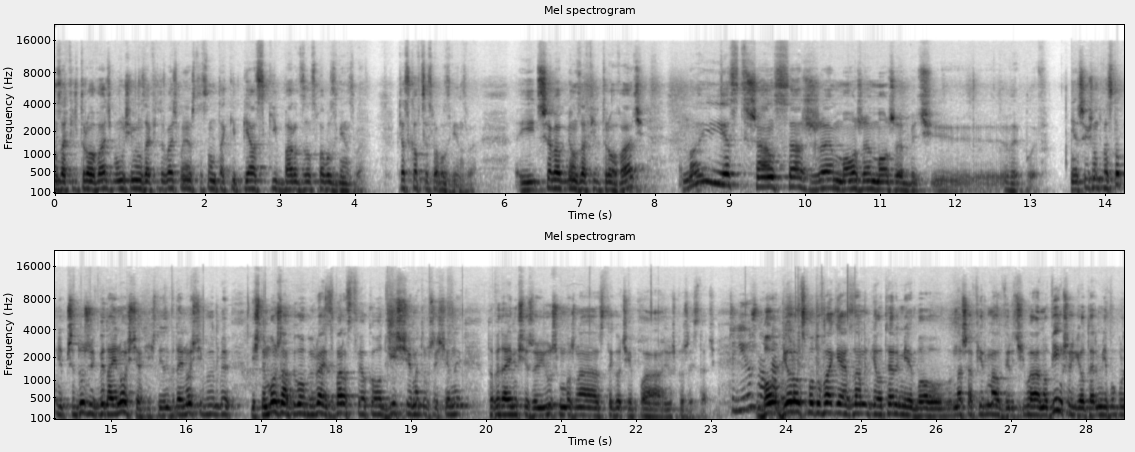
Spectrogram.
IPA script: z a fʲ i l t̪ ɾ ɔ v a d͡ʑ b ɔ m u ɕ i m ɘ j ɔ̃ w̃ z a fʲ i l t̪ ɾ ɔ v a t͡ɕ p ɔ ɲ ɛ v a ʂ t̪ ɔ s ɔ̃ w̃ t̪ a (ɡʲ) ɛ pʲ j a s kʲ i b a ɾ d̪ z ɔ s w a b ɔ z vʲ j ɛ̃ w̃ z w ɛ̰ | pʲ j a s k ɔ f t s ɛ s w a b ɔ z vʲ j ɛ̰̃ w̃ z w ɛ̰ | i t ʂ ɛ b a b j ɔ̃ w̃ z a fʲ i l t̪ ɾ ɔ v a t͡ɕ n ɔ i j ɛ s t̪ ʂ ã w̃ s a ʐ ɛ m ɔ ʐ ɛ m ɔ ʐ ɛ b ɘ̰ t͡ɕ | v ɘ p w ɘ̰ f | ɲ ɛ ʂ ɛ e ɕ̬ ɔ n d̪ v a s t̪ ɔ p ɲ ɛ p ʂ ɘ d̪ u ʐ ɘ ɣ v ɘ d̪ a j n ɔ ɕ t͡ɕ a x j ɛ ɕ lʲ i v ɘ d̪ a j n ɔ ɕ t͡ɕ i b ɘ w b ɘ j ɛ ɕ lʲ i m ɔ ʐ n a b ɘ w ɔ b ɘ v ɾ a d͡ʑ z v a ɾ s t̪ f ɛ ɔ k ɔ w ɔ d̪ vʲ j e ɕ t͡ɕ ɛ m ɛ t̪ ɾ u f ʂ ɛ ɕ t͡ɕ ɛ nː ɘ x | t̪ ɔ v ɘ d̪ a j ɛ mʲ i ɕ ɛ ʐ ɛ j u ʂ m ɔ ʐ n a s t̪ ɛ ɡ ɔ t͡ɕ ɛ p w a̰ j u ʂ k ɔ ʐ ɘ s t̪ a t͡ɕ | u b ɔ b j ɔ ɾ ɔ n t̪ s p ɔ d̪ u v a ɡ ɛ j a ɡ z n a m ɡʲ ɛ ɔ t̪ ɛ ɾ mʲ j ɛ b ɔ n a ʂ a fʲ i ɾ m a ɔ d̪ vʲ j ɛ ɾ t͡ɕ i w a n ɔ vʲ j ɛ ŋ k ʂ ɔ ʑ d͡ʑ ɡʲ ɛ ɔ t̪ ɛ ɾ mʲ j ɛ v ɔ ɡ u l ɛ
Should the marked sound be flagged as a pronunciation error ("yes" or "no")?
yes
